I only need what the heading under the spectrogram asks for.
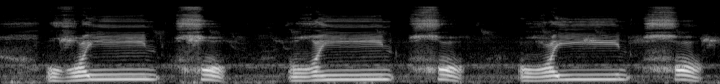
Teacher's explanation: اس کے بعد ہے غین خا، غین خا، غین خا، ان دونوں کو ہم نے موٹی آواز میں پڑھنا ہے اور یہ دونوں حروف حلق کے اوپر والے حصے سے ادا ہوتے ہیں۔ حلق کا اوپر والا حصہ جو ہمارے کوے کے آگے سے شروع ہوتا ہے وہاں سے یہ حروف ادا ہوتے ہیں۔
